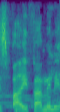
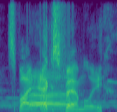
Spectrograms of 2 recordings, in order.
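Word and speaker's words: Spy × Family: Okay, look, buddy, this isn't like a silent G. Okay, that shit is there, and it's its own word. Do you say Spy Family or Spy Cross Family? Spy X family.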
